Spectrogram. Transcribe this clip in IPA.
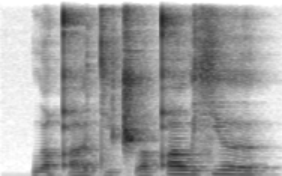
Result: u˨˥ qʼ əː˨˩ tʲ ə˨˩ t͡ʃʼ o˨˩˦ qʼ oː˥˧ sʲ əː˥˧

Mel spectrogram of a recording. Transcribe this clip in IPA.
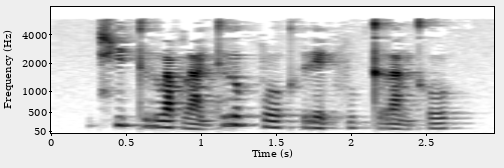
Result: t͡ɕʰ i˥˩ ʔ t r u˧ a̯ p l a˩˦ j t r o˥˩ k̚ f oː˧ kʰ r e˨˩ ʔ f u˨˩ k̚ t r a˩˦ n kʰ o˦˥ k̚

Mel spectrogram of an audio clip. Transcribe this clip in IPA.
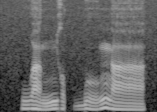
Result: w a˨˩˨ n ɲ ɔ˨˩ t̚ ɓ o˨˩˦ ŋ aː˨˩

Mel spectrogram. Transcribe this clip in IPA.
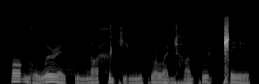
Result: ɔ˥ ɡ o˩ w ɵ˥ ɭ ɛ˩ xʷ e˩ ŋ ɑ˧ x ə˥˩ kʲ e˩ ŋ ɵ˩ tʷ ɨ˧ lˠ e˩ ɖʱ ɑ˩ kʷ ə˞˥ ǁ e˥˩

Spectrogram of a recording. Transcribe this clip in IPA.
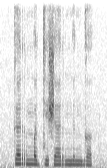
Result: k ɛ r ŋ ʌ lʲ tʲ ɛ ʃ ɛː r ŋ ɪ ŋ ɡ ə

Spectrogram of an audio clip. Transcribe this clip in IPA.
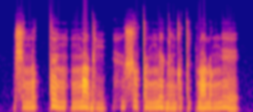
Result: ʃ ɐ ŋ ɐ l tː ɛ̃ ŋ ɐ̃ k ŋ͡m a ɖ i | h y ʃ ɵ t̪ ɐ ɳ ŋ͡m e ɖ ɛ̃ ɡ ɵ t̪ i k ɳ a ɳ ɤ ŋ e

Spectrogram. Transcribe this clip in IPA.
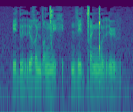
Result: e d ɾ ɯ r ɯ ʁ ɯ n d ɑ ŋ͡ǀ e x | n z e d ǀ æ ŋ͡ǃ o r ø v

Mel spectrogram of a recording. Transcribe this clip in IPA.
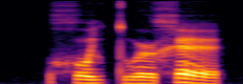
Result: x o lʲ tʷ ə˞ x ɛ

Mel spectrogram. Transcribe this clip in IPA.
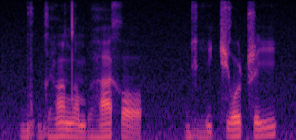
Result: ɡ u ɡʱ ɛ̃ dˤ ũ bʱ a x ɔ | ɡʱ i t͡ɕ o ʈ͡ʂ i

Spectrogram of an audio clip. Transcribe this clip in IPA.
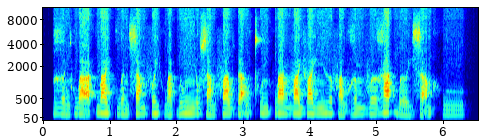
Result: ɣ ə˧˩ n k w a̰ː˧˨ k w a˧ j k w ə˨˩ n s a˧ m f ə˧ j h w a˨˩ k̚ l u˧ ɲ ə˨˦ w s a˨˩ m f a˧ w ɗ a̰˧˥ w t̪ʰ u˧ n h w a˧ ŋ v a˧ j v a˧ j ɲ ɨ˧ ə̯ f a˧˩ w ɣ ə˧ m v əː˧ ɣ a˦˥ k̚ ɓ əː˨˩ j z a̰˧˥ m h w u˧

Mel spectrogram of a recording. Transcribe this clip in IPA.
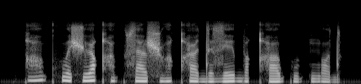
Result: q ɔ̤ kʷʰ ɐ ʃ ø qʰ o̤ kʷ s a ʂ o̤ qʰ ø d ə z e b ə qʰ o kʷ ɛ kʷ ŋ ɔ d

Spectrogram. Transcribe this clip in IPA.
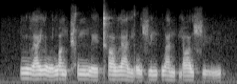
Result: l u˥˩ l a˥ ɪ̯ l o˧˥ ʊ̯ l w ɑ˥˩ ŋ ʈ͡ʂʰ ʊ˥ ŋ m w e˧˥ ɪ̯ kʰ ɑ˥ ʊ̯ l ä˥˩ l j o˨˩ ʊ̯ ɕ y˥ n p w a˥˩ n p j ɑ˥ ʊ̯ ɕ y˨˩˦ n

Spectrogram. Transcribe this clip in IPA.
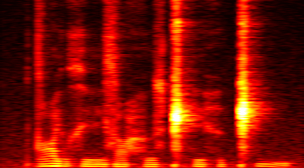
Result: dˤ ɨ j ɵ x eː z ɑ h ɵ z ǁʰ e h ɨ ǁʰ i

